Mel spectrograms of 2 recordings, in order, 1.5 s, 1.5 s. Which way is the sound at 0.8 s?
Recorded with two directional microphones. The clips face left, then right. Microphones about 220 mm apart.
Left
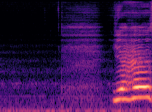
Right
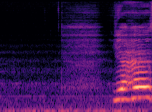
30° left (ahead or behind).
